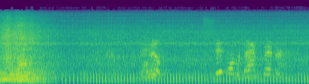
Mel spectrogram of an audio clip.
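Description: Single-cylinder enduro dirt bike climbing a wet, rutted gully. Its revs rise and fall in the first second, then it settles into a steady, low-rev chug.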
